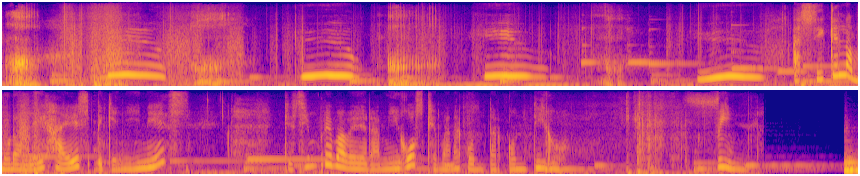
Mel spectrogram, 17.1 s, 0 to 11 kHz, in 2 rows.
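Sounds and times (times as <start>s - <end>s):
voice imitating snoring: 0.0s - 2.5s, 3.1s - 6.4s
speech: 8.3s - 14.4s, 15.7s - 16.2s.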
